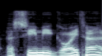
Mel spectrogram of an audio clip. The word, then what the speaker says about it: Assimi Goïta: What was the catalyst for those coups, both of which were supposedly led by, I think it's Assimi Goïta? Is that how you pronounce the coup leader's name? – Yeah, that's how I would pronounce it.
